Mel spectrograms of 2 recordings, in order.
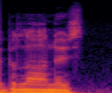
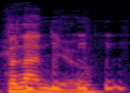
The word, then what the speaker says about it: Bolaño: Your pronunciation guru status has not been revoked. Bolaño. Bolaño. – Yes, okay.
